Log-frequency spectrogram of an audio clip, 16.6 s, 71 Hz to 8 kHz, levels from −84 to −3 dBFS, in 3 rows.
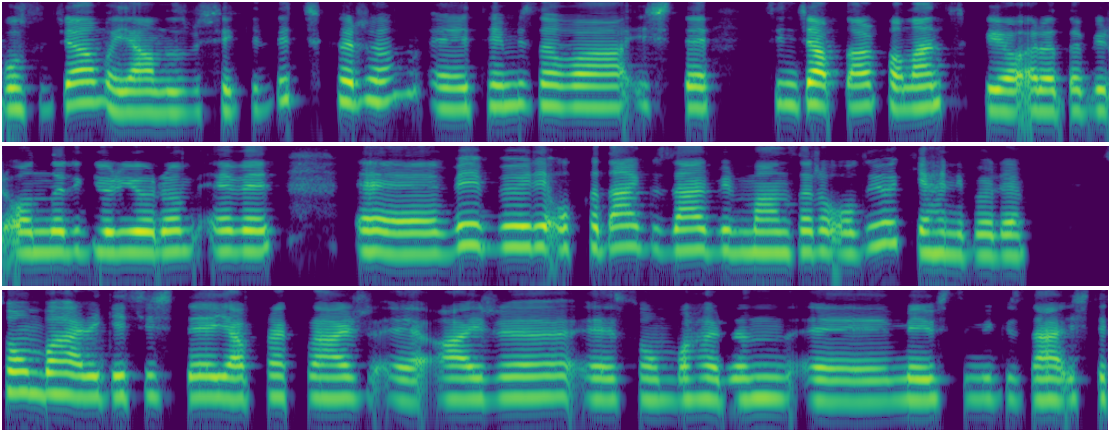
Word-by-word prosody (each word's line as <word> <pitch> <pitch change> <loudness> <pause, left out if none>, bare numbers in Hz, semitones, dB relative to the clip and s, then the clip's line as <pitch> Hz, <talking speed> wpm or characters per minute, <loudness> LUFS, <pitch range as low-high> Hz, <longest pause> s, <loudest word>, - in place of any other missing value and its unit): bozacağıma 225 +4 +1
yalnız 195 0 +1
bir 200 - -15
şekilde, 210 +6 -7
çıkarım, 295 +3 -1
eee, 220 0 0
temiz 245 +2 -4
hava, 235 -1 +2
işte, 230 -1 -2 0.3
sincaplar 250 -1 +4
falan 230 0 +3
çıkıyor 205 -1 +2
arada 205 0 +1
bir, 210 - 0
onları 225 +1 +1
görüyorum. 225 0 +2
Evet, 230 +1 +1 0.4
eee, 215 -2 +3
ve, 275 -1 +1
böyle, 270 0 +4
o 250 - -1
kadar 265 +1 0
güzel 245 -2 -1
bir 235 - -1
manzara 225 +1 -1
oluyor 270 +9 -2
ki, 300 -7 -2
hani, 215 -2 -3
böyle, 205 0 -2 0.4
sonbahara 245 -3 +4
geçişte 225 0 -4
yapraklar, 215 0 +1
eee, 200 -2 -4
ayrı, 215 +2 0
eee, 200 -1 -1
sonbaharın, 205 +1 -3
eee, 190 -1 -1
mevsimi 200 +1 -3
güzel, 200 0 0
işte, 200 +1 -8
220 Hz, 145 wpm, -20 LUFS, 205-240 Hz, 0.4 s, sincaplar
